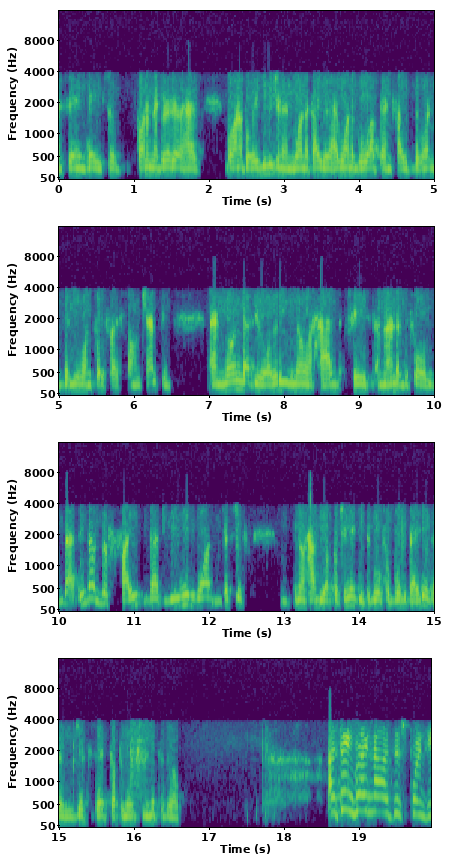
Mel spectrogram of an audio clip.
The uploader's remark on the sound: Post-UFC 208 Conference Call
